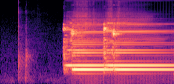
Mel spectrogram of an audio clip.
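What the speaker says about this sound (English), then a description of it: "And you can use your Tapo switch as a doorbell." A TP-Link Tapo smart switch set up as a doorbell sounds a bright, ringing two-tone chime that repeats and sustains loudly, after a couple of faint taps.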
